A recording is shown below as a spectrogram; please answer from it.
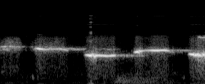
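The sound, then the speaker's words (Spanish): A person whistles a song's chorus: a clear, solo melody of a few long, sustained notes that step between higher and lower pitches, with nothing else audible. “Qué lindo que se escucha. Sí, sí, porque se escucha como un chiflido y un silbido.”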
